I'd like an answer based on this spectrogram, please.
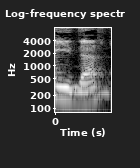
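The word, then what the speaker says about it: either: আইদার my brothers or my uncle, এখানে আইদার বা ইদার দুটোই উচ্চারণ করা যায়।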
